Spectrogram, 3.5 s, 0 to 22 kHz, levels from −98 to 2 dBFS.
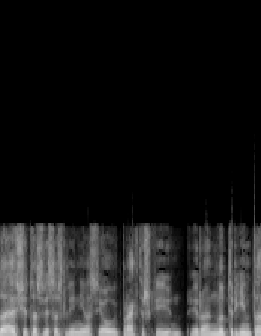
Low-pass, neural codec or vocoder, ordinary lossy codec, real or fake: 7.2 kHz; codec, 16 kHz, 4 kbps, X-Codec, HuBERT features, trained on LibriSpeech; AAC, 48 kbps; fake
